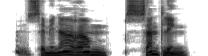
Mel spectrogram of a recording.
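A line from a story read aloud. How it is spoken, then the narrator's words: Stuttering. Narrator (German): stotterte der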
